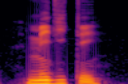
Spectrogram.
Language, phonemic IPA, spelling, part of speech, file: French, /me.di.te/, méditer, verb, Fr-méditer.ogg
- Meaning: 1. to think over, ponder, reflect on 2. to meditate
